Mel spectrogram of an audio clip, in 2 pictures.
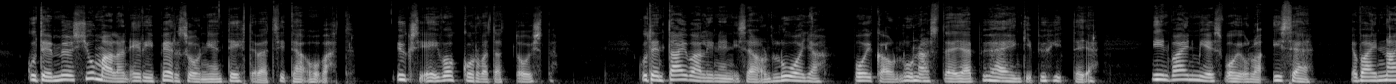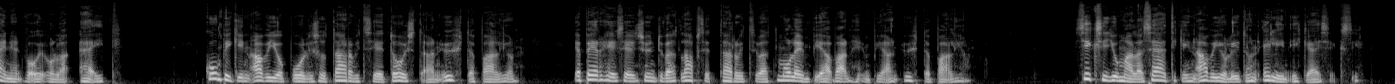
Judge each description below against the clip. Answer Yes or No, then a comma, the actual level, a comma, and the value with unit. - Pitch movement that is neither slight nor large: No, wide, 5.8 semitones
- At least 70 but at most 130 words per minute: Yes, average, 125 wpm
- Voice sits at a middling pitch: Yes, medium, 155 Hz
